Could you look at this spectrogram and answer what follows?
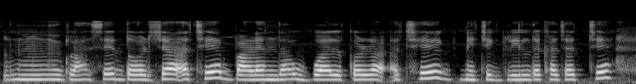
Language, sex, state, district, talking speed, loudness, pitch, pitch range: Bengali, female, Assam, Hailakandi, 115 wpm, -14 LUFS, 225 Hz, 220-240 Hz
